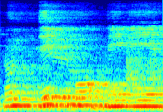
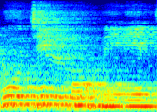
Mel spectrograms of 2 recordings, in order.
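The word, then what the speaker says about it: نُنجِي المُؤمِنِين: Juz 17 itu ada nunjil mu'minin, tapi dibacanya nujil mu'minin, salah.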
